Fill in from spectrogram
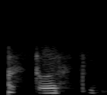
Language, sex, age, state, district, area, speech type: Sanskrit, female, 18-30, Karnataka, Uttara Kannada, rural, conversation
